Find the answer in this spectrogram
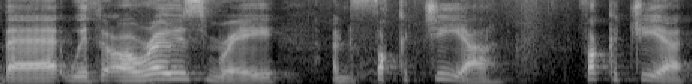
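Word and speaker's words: focaccia: with a rosemary and fakia." Fakia. Is it fauxacia? I can never say it properly. Facia. For catcher. For catcher. Thank you.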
